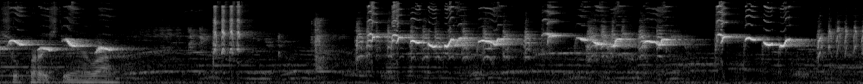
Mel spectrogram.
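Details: Greater green leafbird song for training other birds: a few downslurred whistles, a pause with faint clicks, then rich rapid phrases of bubbling whistles and chatter in repeated bursts.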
